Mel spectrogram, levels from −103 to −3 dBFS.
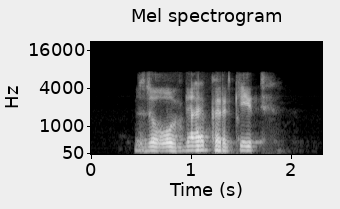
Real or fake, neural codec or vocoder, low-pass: fake; codec, 24 kHz, 1.5 kbps, HILCodec; 7.2 kHz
